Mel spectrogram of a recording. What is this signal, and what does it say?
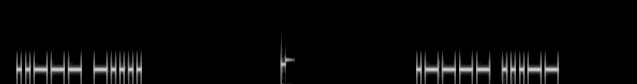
Morse code, heard as a keyed tone, about 28 wpm, 700 Hz. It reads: 26 13
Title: Numbers - 2-Digit 28wpm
